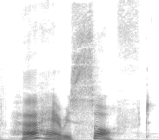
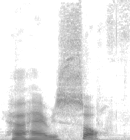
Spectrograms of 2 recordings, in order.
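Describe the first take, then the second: First: The T at the end of soft is pronounced. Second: The T at the end of soft is dropped. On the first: The speaker calls it right. "say the T sound" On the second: The speaker calls it wrong. "Don't say"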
